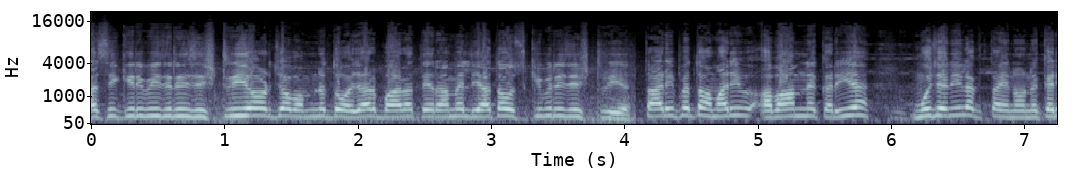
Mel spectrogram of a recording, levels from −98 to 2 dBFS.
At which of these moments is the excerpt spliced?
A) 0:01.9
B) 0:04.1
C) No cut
B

